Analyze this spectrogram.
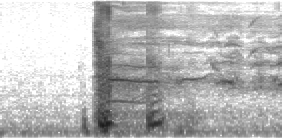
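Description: Two quick, sharp sneezes burst out one after the other, the first louder than the second, followed by a faint lingering hiss and quiet background.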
